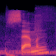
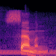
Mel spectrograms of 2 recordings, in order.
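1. Звук L в этом слове не произносится. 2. Звук L в этом слове не произносится.

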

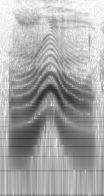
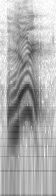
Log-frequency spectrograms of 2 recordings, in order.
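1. 둥근 입술로 시작해서 L로 끝나요. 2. 평평한 한국식 음절로 발음해요. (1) "우 하시는 거여서 rule" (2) "rule 하실 때 룰 아니죠?"

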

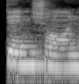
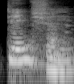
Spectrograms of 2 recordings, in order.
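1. শেষ অংশটি 'shon'-এর মতো উচ্চারিত হয়। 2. শেষ অংশটি 'shon' ও 'shan'-এর মাঝামাঝি উচ্চারিত হয়। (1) "আসলে শন নয়" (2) "দুটোর মাঝামাঝি"

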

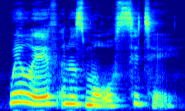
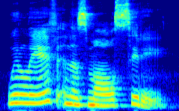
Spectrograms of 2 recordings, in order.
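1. Ela é dita com sotaque do inglês britânico. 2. Ela é dita com sotaque do inglês americano. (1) "Britânico"

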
